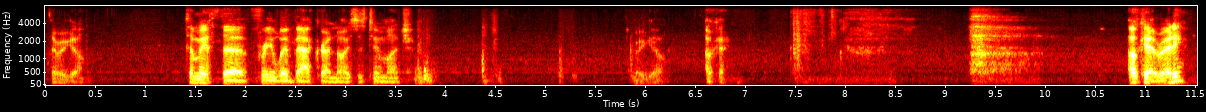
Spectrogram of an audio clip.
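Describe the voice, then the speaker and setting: Recovering from a cold, a slot vlogger rambles casually through a live monthly recap outdoors near a freeway, chatting and restarting often. His low voice is very animated, bright and forceful, yet slow, with vocal fry and long pauses. The audio is slightly dull, with faint freeway noise underneath.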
